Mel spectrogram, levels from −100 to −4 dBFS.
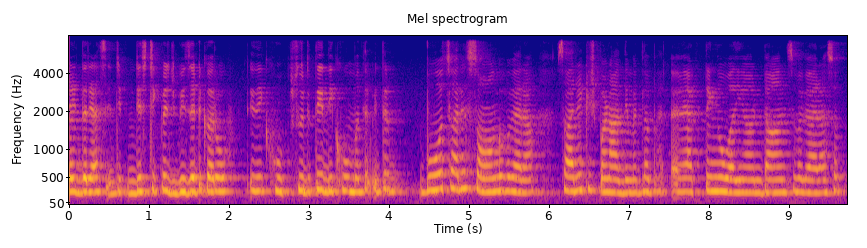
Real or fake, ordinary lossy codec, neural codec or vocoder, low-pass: real; none; none; 7.2 kHz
